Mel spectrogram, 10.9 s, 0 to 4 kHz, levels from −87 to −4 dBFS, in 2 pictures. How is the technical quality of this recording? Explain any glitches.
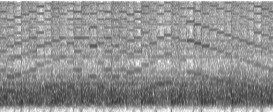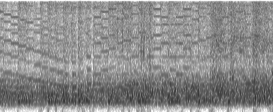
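No technical faults are audible.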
